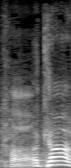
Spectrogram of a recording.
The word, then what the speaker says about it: Akam: And what's the last one pronounced? Akam? Akam, that's what I said.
